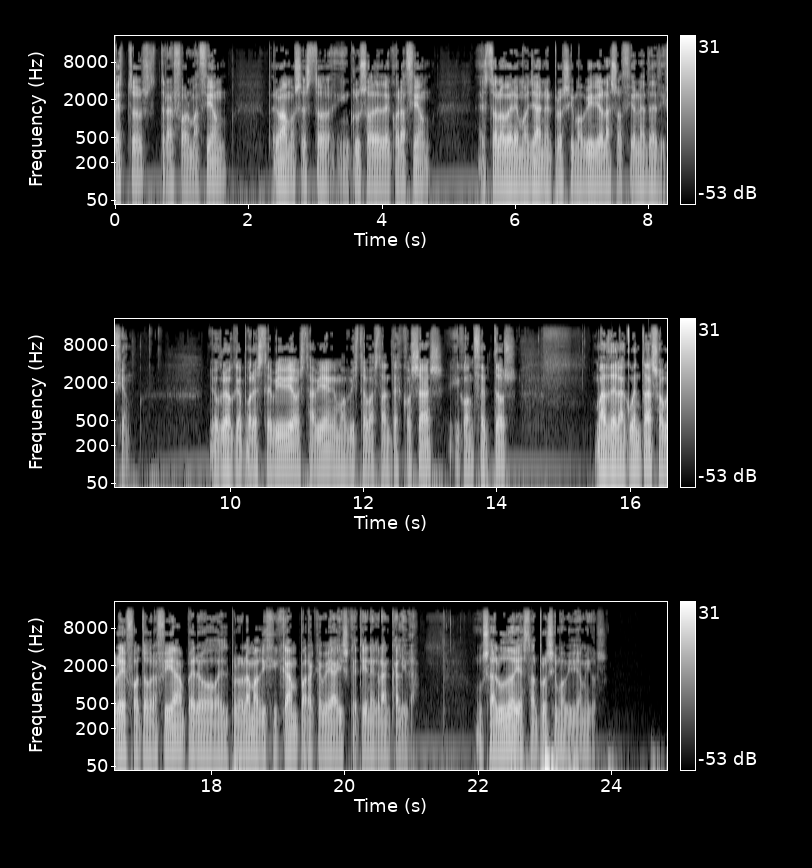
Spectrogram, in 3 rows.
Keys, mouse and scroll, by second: 9.0 click.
